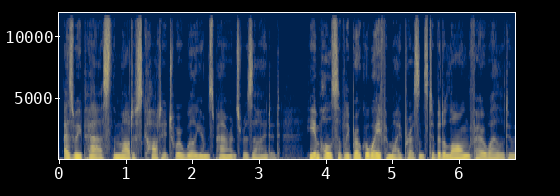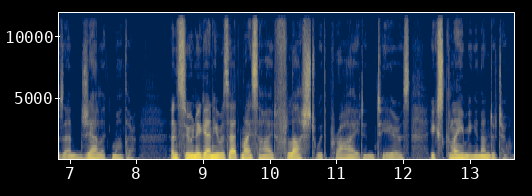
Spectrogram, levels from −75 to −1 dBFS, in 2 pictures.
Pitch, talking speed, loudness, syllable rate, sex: 180 Hz, 185 wpm, -19 LUFS, 5.8 syllables/s, female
